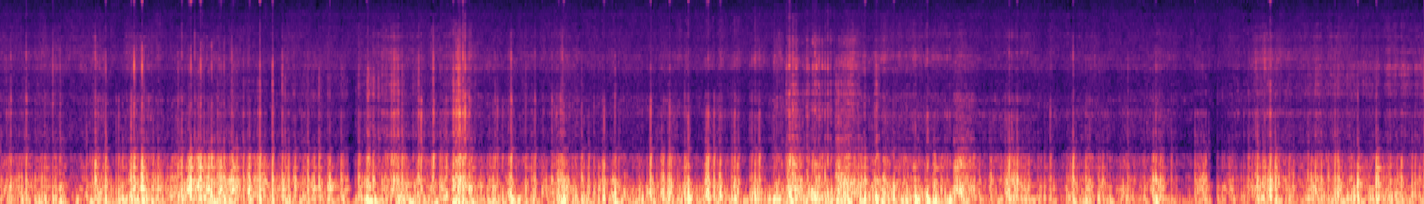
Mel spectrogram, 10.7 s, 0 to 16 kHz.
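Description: Both plastic and faux-leather earcups of black over-ear headphones, resting on a 3Dio microphone, are scratched with fingertips and nails. The result is a dense, continuous low, muffled scratching rumble with rapid rustling strokes and very little bright content, steady in loudness throughout.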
